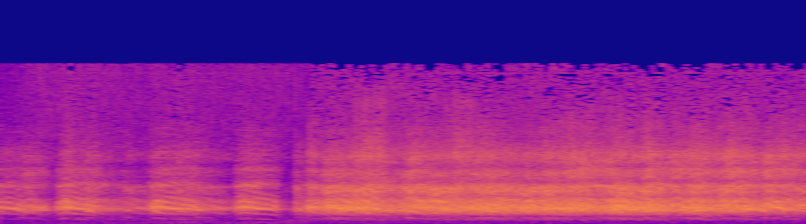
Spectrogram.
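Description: A flock of crows cawing: a few separate caws at first, then about two seconds in many crows cawing over one another in a dense chorus that cuts off suddenly at the end.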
